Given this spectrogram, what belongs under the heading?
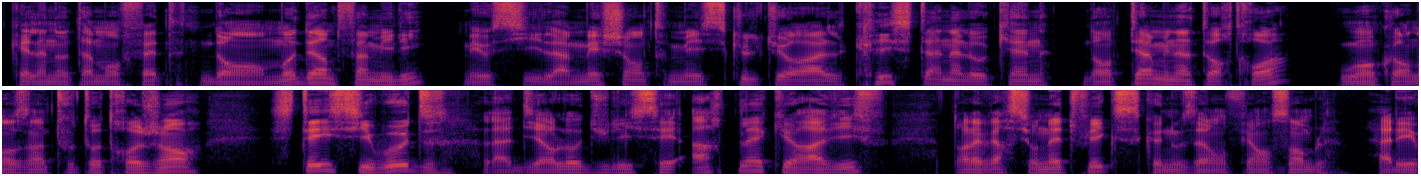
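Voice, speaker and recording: A man hosting an interview, reading an introduction and then asking relaxed, familiar questions. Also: lowish voice, moderate pace, dry recording, clean studio sound. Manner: relaxed, familiar, short prompts. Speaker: interviewer, host.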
